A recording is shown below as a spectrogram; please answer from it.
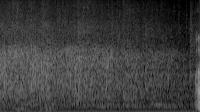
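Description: An audience applauding, the clapping dying away over the second half.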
